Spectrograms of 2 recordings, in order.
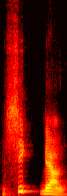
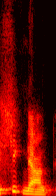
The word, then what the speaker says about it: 식량: And again, this letter will become pronounced like this. So if you have this, 식량, 식량. How could you say 식량, 식량?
